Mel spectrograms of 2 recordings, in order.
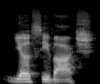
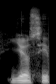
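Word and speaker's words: Iosivas: And he's right because I've seen videos of Andre saying how to pronounce his name. It's Yosivash. So Yosivash.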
